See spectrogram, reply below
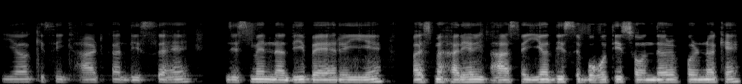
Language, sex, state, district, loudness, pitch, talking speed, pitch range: Hindi, male, Uttar Pradesh, Ghazipur, -22 LUFS, 115 Hz, 195 wpm, 110-120 Hz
